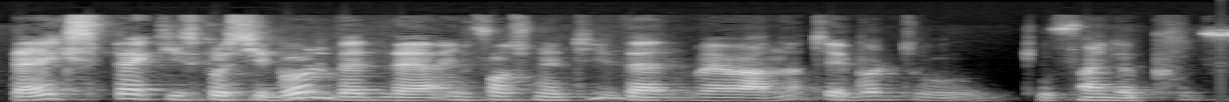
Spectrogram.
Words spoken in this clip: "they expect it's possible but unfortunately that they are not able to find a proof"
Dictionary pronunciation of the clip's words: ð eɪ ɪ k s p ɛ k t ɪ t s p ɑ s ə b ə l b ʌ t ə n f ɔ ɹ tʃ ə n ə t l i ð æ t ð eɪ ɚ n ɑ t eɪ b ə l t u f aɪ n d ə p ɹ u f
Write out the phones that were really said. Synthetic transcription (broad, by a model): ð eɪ ɪ k s p ɛ k t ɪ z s p ɑ s ə b ə l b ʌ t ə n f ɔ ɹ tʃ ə n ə t i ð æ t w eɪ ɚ n ɑ t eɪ b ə l t u f aɪ n d ə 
